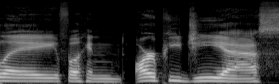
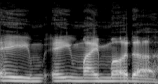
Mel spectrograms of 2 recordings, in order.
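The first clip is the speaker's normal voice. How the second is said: put-on Bronx accent, louder; 4 dB louder than usual. Describing a show, imitating how a man in it talks, bronx accent. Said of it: "sounds like he's from the Bronx".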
